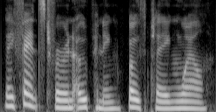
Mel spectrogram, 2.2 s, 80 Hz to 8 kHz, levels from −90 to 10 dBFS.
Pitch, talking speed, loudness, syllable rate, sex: 195 Hz, 220 wpm, -15 LUFS, 5.6 syllables/s, female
